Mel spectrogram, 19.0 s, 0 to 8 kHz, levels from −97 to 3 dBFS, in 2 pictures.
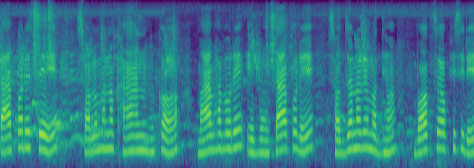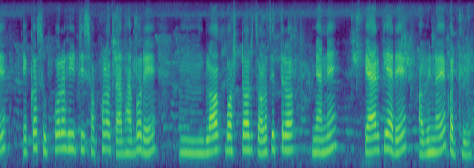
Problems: constant background noise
